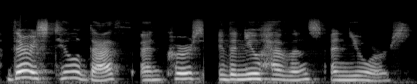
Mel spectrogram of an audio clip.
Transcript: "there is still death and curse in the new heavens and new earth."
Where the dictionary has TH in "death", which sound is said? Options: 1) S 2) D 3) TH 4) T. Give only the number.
3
